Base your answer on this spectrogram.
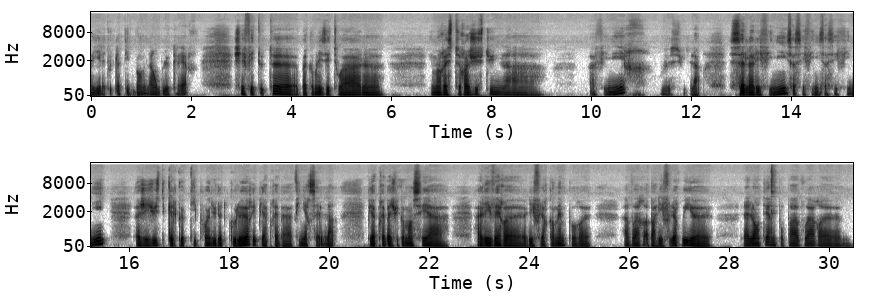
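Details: Woman with dysphonia after a serious health problem damaged her vocal cords; her voice is lower than before, at times weak, and she cannot speak loudly.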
